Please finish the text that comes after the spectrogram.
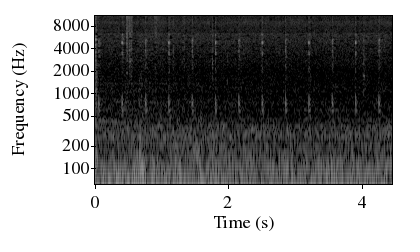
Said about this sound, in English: here I go driving the wrong way down a one-way street, and meanwhile they have unblocked the alley on the other end, so now their car is kind of coming my way.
